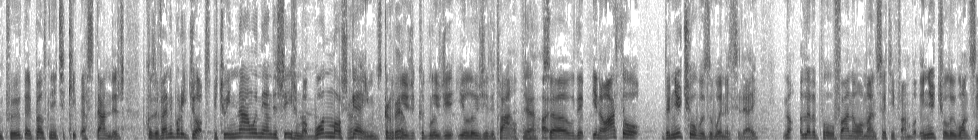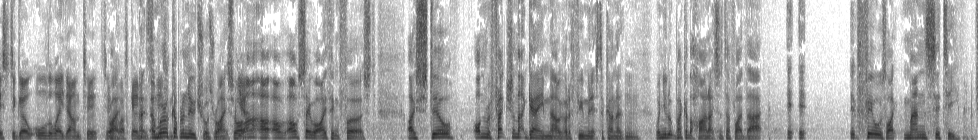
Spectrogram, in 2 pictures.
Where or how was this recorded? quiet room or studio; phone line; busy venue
busy venue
